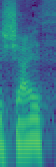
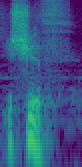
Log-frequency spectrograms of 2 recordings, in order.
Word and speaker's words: sheath: I say did I say scythe? It's sheath.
